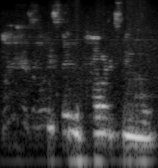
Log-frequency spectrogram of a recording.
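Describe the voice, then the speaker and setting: A young man being interviewed in casual chat, listing his hobbies with frequent fillers and pauses. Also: very high voice, very animated. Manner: hesitant, lists his talents with fillers. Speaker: guest. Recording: dull lo-fi audio.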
